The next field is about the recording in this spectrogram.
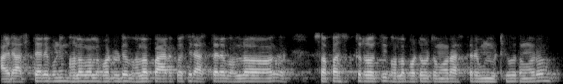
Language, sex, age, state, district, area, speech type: Odia, male, 18-30, Odisha, Khordha, rural, conversation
